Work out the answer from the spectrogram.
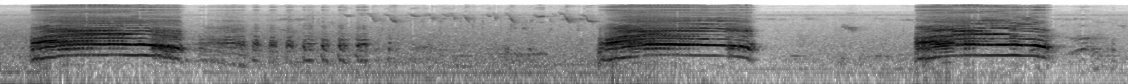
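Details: A hen cackles: three long, loud, harmonic squawks about four seconds apart, with a rapid run of short stuttering clucks after the first, and faint background noise.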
